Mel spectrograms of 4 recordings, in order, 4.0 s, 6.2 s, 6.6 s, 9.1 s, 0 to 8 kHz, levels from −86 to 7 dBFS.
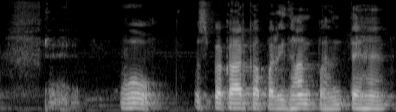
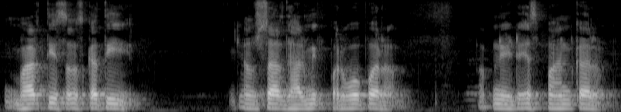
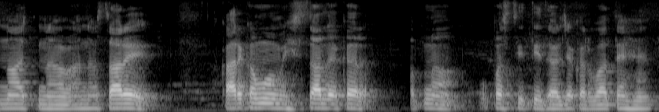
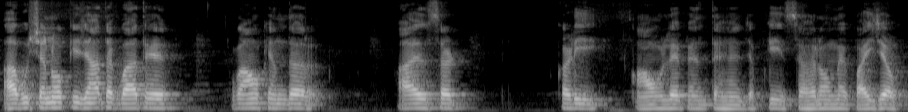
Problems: none marked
